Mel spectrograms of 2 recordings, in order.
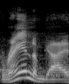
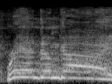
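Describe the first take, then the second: First: Low, puzzled question. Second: High, slow, drawn-out cry of recognition; thrilled realization. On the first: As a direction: mull over an unfamiliar name, baffled. Acts out puzzling over caller ID. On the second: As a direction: cry out as it suddenly clicks. Realizes who is calling, thrilled. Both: Acted.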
